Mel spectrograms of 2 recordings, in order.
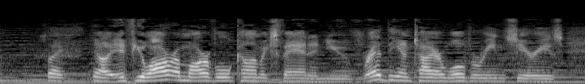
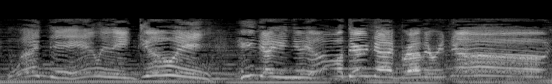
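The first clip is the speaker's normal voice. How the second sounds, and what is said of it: Nerdy geek character voice. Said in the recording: “put on my geek voice.”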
